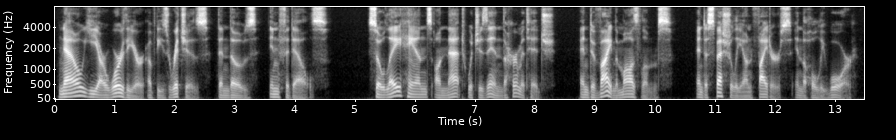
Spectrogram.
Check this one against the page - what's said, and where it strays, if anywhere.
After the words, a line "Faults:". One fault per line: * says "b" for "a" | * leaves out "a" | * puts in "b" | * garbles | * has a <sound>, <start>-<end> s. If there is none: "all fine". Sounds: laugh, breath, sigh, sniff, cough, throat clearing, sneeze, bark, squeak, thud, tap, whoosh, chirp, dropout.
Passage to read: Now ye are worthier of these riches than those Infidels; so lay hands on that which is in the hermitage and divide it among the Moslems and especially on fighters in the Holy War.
Now ye are worthier of these riches than those Infidels; so lay hands on that which is in the hermitage and divide the Moslems and especially on fighters in the Holy War.
Faults:
* leaves out "it among"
